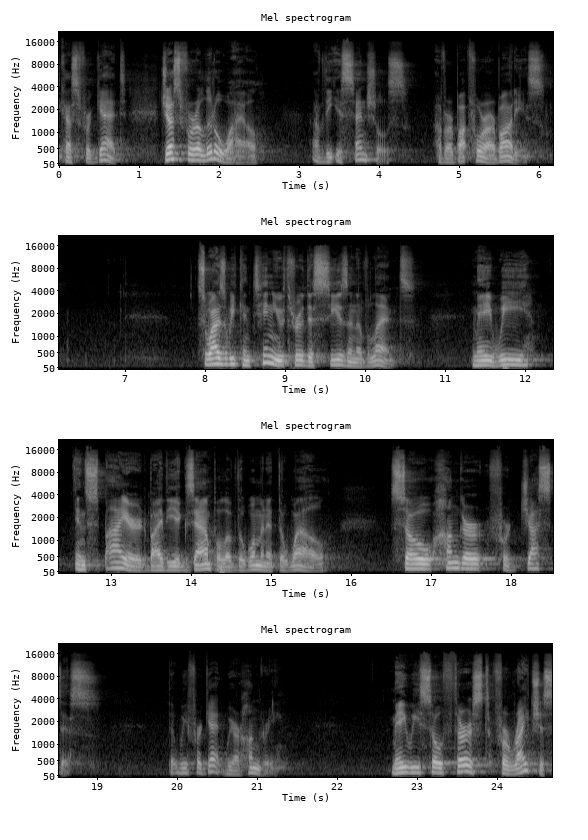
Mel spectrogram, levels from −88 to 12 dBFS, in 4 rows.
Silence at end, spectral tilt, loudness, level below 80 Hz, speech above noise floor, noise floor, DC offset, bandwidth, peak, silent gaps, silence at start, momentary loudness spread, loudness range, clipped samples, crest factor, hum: 0 s; -4.5 dB/octave; -25 LUFS; -60 dBFS; 40 dB; -64 dBFS; under 0.1%; 17 kHz; -4 dBFS; none; 0 s; 15 LU; 8 LU; under 0.1%; 22 dB; none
